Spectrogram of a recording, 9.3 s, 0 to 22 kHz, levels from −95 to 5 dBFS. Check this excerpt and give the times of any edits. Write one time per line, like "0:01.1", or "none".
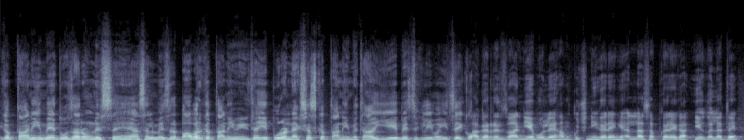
0:05.9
